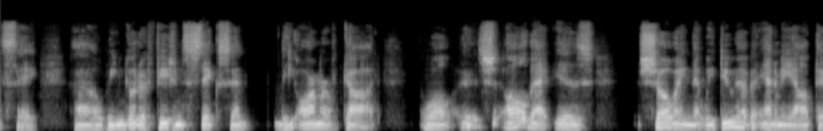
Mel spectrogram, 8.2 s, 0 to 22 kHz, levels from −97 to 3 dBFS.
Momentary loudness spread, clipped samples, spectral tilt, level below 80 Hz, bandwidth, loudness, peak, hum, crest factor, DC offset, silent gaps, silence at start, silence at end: 9 LU; under 0.1%; -5.5 dB/octave; -62 dBFS; 11 kHz; -20 LUFS; -2 dBFS; none; 18 dB; under 0.1%; 6.23-6.33 s; 0 s; 0 s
